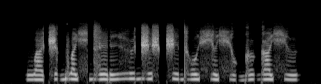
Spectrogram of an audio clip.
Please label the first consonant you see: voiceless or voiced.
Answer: voiced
